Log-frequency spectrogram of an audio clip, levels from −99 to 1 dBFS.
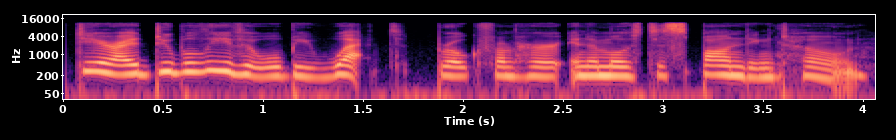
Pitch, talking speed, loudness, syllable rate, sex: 210 Hz, 235 wpm, -18 LUFS, 5.4 syllables/s, female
